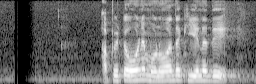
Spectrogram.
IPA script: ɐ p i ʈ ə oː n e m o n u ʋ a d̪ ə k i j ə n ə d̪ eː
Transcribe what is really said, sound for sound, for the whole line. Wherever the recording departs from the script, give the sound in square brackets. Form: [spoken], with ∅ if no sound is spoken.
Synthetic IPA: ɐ p i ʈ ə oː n e m o n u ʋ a d̪ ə k i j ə n ə d̪ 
